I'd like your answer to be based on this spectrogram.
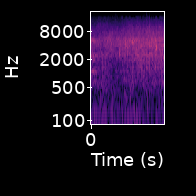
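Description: Pieces of okra rubbed with turmeric and salt fry in hot oil over a medium flame, giving a dense, steady, close sizzle for about a second with no talking.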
